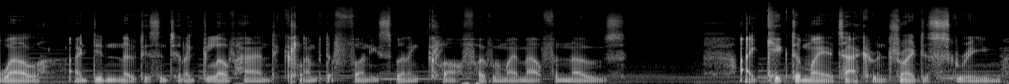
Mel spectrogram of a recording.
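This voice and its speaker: A man with a low, haunting voice narrating a scripted scary story. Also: creaky, fairly bright tone.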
